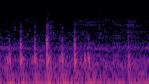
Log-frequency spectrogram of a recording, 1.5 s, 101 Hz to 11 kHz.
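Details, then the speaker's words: Makita DGA456 18V cordless grinder, 2019, about 6 years old: fast light clicks slowing as spindle is turned by hand, loose stator worn from housing letting rotor rub and rattle; head also had a failed, stiff bearing. "It's not normally a bearing problem. It's normally a stator problem. You can hear it rattling around."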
